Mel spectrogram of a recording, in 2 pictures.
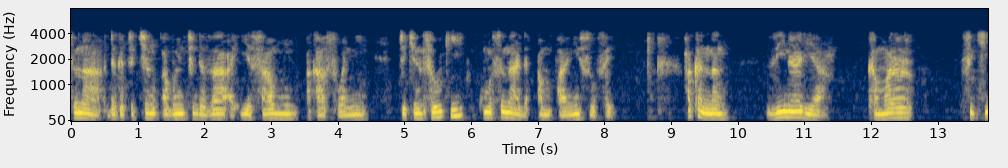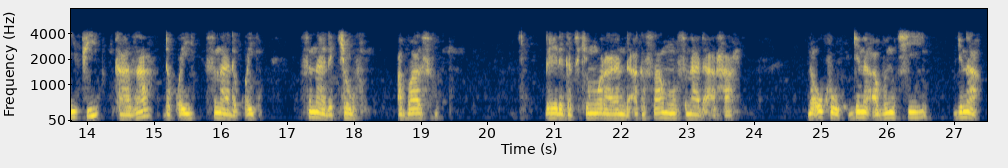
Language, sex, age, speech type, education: Hausa, male, 46-60, spontaneous, tertiary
